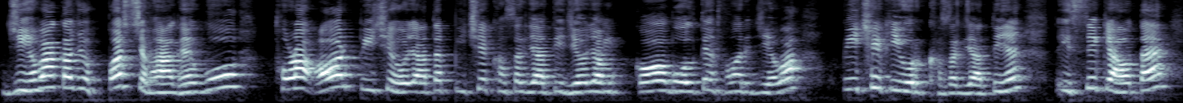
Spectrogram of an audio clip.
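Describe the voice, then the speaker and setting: A woman teaching a Hindi grammar lesson, explaining step by step and asking questions that she answers herself. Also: fairly high pitch. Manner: recites letters of the alphabet slowly.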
